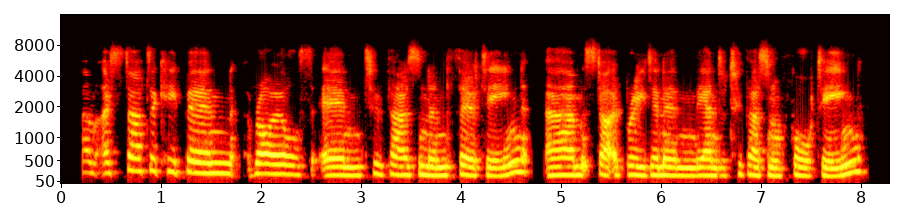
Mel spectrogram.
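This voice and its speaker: With a British accent, a woman talks at a fairly slow pace with hardly any pauses. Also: medium pitch for a woman, ordinary pitch variation. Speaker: reptile breeder. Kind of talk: casual chat.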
